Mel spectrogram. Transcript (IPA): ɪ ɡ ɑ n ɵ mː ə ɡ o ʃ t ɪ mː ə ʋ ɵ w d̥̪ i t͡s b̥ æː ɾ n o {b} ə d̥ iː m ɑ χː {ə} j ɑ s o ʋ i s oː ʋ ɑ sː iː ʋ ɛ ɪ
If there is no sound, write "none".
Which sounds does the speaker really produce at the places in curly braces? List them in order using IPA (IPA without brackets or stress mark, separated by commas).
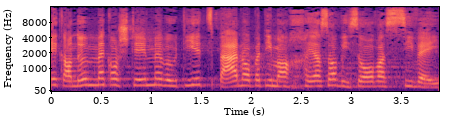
b, ə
